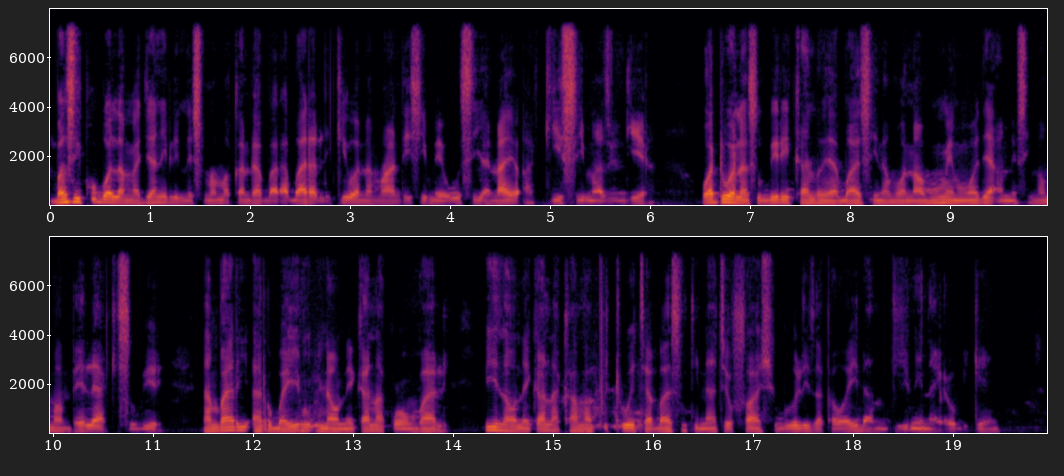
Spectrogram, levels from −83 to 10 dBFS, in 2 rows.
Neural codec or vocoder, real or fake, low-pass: codec, 16 kHz, 2 kbps, X-Codec, HuBERT features, trained on balanced general audio; fake; 7.2 kHz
